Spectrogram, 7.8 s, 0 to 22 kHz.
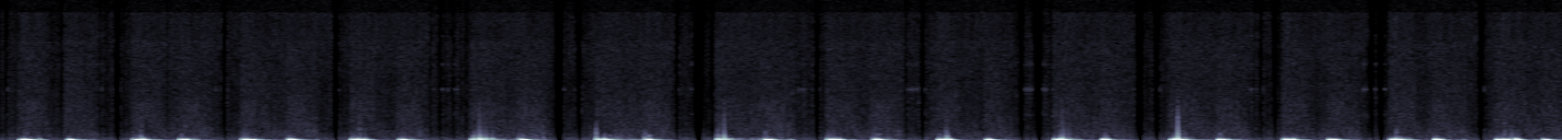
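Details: Fast, regular lub-dub heartbeat at about 107 beats a minute, thumping hard after a long breath-hold.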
